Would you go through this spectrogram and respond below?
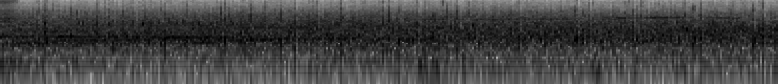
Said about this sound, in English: give yourselves a round of applause because it's very impressive.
